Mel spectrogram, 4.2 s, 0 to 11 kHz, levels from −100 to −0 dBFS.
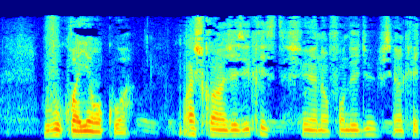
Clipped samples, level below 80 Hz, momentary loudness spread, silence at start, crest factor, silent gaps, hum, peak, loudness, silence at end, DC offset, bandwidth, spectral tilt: under 0.1%; -78 dBFS; 13 LU; 0.05 s; 20 dB; none; none; -8 dBFS; -28 LUFS; 0 s; under 0.1%; 7.8 kHz; -4 dB/octave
